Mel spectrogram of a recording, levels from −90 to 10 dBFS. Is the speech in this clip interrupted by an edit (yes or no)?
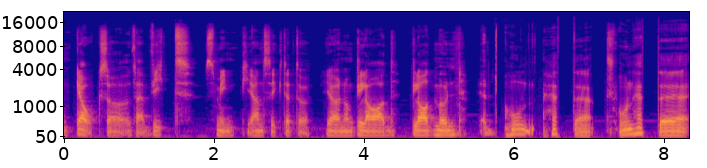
yes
